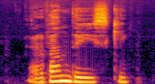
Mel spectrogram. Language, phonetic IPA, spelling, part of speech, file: Polish, [rvãnˈdɨjsʲci], rwandyjski, adjective, LL-Q809 (pol)-rwandyjski.wav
